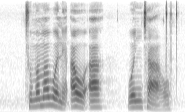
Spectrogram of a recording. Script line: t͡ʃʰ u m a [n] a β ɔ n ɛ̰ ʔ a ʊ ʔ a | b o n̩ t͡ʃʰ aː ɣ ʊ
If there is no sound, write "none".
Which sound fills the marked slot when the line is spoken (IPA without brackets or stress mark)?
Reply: m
